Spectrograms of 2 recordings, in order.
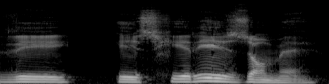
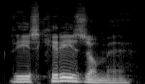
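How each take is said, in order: First: The word is said slowly, vowels slightly apart. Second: The word is said quickly, vowels blending smoothly. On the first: "Speaking slowly again" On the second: "And now speaking at normal speed"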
